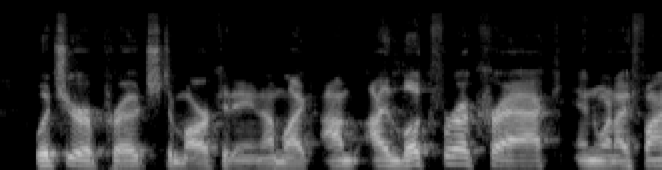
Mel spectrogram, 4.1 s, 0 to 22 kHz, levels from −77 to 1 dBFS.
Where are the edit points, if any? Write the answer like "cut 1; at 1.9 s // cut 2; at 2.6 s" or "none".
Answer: none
